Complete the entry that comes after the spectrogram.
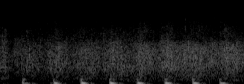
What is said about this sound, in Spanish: para que pida un fuerte aplauso.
